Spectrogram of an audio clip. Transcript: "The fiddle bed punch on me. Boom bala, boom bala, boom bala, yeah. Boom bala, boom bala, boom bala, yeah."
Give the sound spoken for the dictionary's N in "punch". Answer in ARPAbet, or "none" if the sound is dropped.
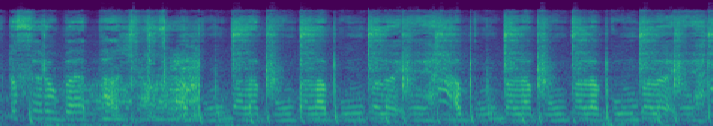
none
